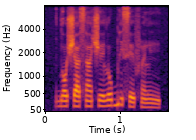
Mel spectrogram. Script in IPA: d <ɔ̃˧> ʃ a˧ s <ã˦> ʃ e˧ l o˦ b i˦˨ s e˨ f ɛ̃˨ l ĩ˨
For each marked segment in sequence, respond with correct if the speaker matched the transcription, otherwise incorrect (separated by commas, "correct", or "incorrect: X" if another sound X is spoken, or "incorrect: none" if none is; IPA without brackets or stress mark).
incorrect: ɔ˧, incorrect: ã˧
